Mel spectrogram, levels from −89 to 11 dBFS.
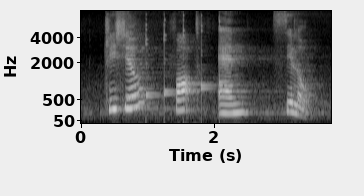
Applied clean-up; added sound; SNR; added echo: none; Marimba, xylophone; 12 dB; reverberation time 2.3 s.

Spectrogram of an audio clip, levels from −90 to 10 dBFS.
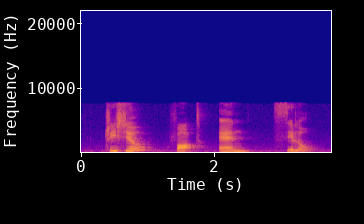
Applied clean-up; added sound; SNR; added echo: none; none; none; none.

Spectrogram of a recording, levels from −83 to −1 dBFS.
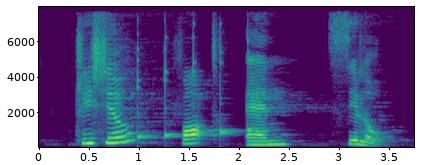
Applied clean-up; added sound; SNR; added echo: classical method WPE with log-MMSE.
